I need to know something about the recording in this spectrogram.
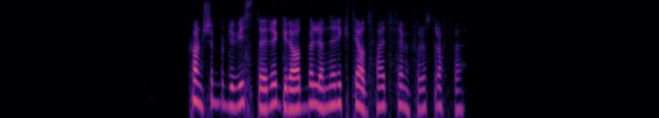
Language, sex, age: Norwegian, male, 28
